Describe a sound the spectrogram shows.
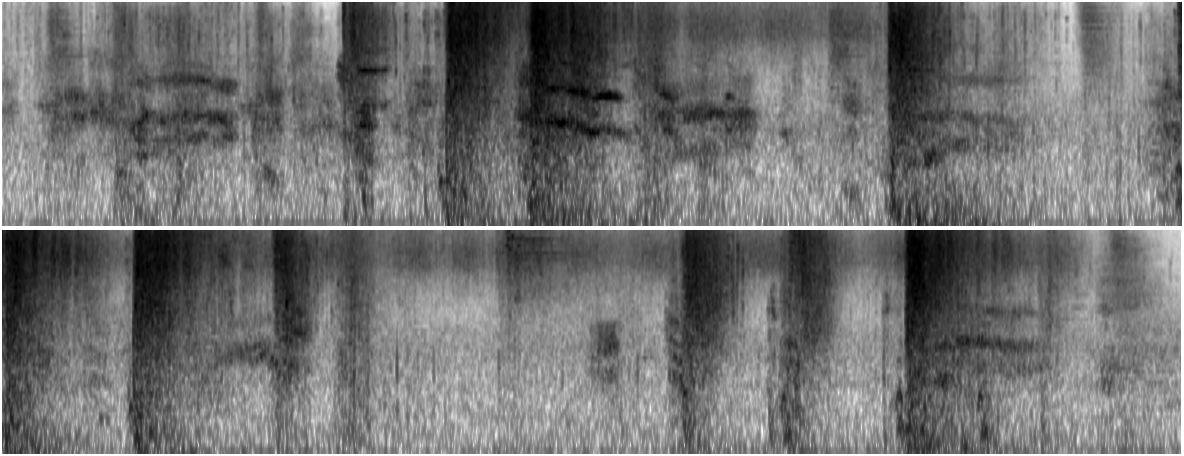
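Blades swish and clash in a sword fight.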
